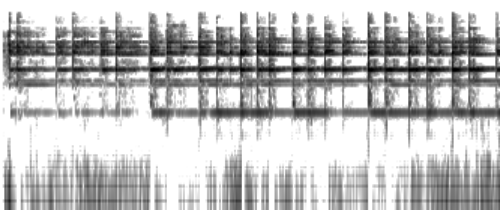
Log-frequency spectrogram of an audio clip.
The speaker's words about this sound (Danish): Jeg skal lige teste, for jeg tror faktisk, jeg har fået en klokke.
